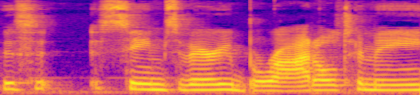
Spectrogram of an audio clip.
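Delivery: ordinary delivery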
